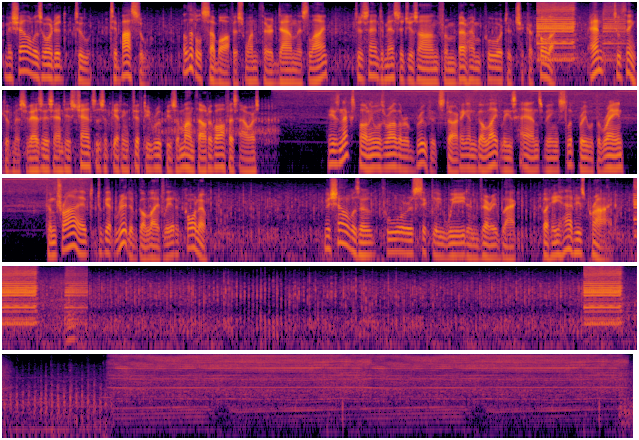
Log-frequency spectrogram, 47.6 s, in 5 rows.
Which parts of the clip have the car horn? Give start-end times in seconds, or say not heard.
8.0-9.3, 28.5-29.9, 37.2-38.2.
